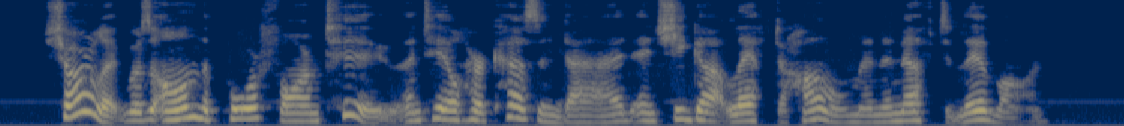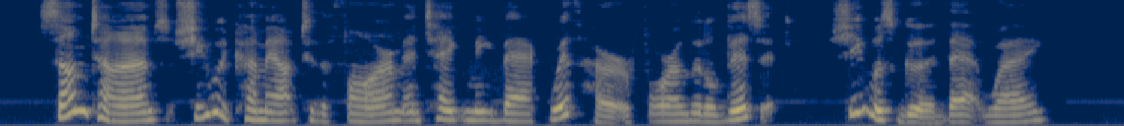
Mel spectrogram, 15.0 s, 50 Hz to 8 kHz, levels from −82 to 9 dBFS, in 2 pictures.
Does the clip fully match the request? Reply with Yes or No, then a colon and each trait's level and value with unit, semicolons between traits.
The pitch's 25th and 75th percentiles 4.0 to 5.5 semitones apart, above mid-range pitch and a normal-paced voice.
Yes: average, 4.4 semitones; high, 195 Hz; average, 180 wpm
